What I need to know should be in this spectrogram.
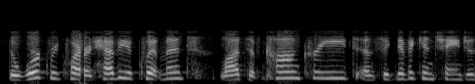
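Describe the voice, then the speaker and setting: A high-pitched woman's voice at a fairly slow pace. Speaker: retired civil engineer, biomimicry professional. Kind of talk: interview.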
